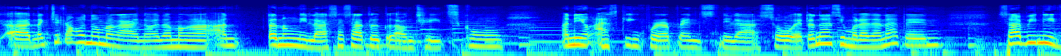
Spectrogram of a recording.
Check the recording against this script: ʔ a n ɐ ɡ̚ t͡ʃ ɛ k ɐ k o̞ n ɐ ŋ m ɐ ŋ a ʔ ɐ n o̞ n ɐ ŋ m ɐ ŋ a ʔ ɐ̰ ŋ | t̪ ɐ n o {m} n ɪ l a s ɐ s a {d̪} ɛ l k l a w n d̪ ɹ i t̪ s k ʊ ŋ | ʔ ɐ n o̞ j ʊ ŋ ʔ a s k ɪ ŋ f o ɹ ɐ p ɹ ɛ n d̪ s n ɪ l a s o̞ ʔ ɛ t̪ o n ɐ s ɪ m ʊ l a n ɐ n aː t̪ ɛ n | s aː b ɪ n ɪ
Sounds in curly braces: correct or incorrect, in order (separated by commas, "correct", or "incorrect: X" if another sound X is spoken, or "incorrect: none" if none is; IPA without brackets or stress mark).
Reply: incorrect: ŋ, incorrect: t̪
